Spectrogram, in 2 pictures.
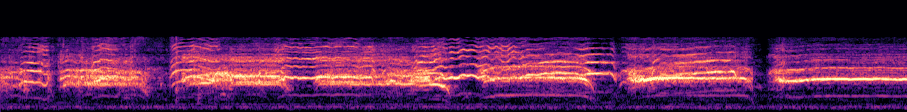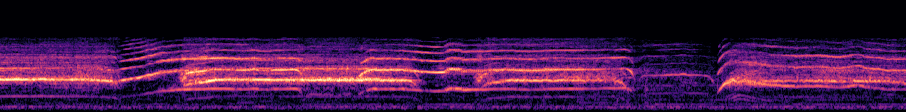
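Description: People screaming loudly in a run of long, drawn-out screams. Some are held for several seconds, with brief breaks between them.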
